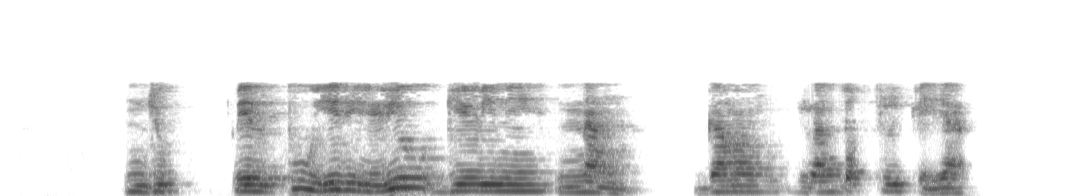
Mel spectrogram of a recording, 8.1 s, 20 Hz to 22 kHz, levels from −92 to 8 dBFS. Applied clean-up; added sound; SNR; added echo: neural mask model Resemble Enhance denoiser.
